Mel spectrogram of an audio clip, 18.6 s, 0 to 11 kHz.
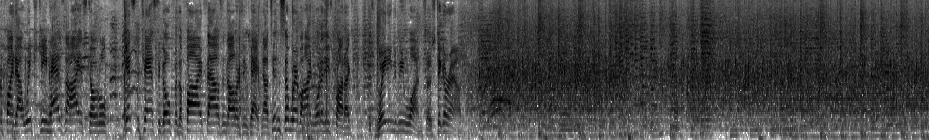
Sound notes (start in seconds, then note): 9.8 applause; 11.9 upbeat music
